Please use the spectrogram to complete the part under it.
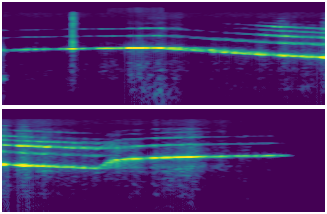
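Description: An ambulance siren on the road outside wails in one long, smooth rise and fall, sliding down then back up over several seconds, moderately loud and alone before cutting off.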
